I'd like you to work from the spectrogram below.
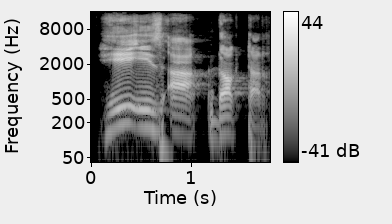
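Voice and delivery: drawn out, word by word English example; very slow model phrase. Shown as a demonstration. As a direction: stretch it out for the learner. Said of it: "teacher models sentence". (খুব ধীরে টেনে টেনে উদাহরণ)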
